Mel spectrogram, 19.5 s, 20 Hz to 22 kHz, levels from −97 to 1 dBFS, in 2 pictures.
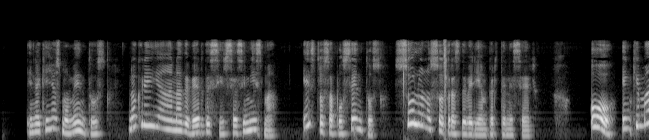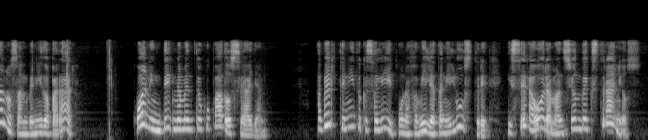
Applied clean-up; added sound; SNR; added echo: neural mask model RNNoise.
